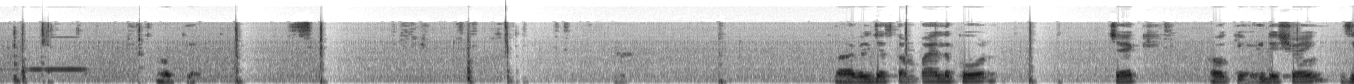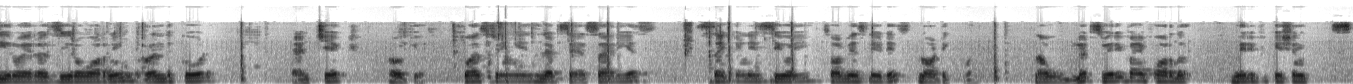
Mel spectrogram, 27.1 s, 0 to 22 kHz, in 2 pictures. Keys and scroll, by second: 4.4 ctrl+F8, 14.0 alt+F8.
